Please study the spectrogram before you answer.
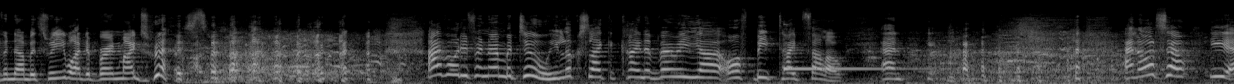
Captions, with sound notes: - Well, I'm not voting for number three. He wanted to burn my dress. [laughter] I voted for number two. He looks like a kind of very off-beat-type fellow.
